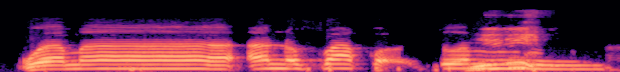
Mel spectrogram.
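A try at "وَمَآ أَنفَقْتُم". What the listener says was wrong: Masa izhar sih, Pak. Buru-buru mulu.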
